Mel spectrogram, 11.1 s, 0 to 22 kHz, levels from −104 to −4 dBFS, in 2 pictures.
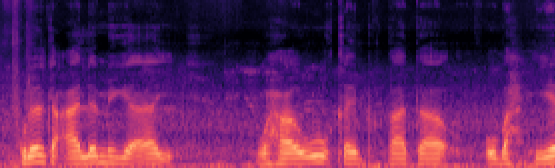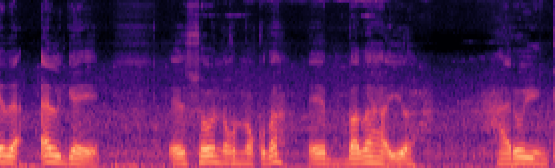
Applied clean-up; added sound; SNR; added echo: none; none; none; none.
